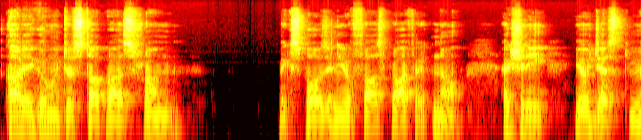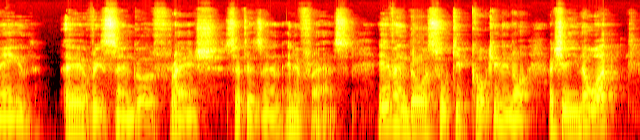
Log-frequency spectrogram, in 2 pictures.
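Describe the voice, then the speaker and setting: A man's voice: medium pitch, animated, measured pace, darkish tone. A man who speaks English as a second language, giving impromptu polemical commentary in an emphatic, repetitive way with rhetorical questions. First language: not English. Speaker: online commentator.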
